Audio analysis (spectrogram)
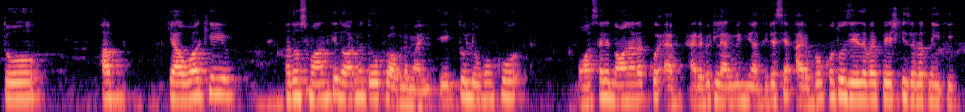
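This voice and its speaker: Man, classroom teacher, slow deliberate dictation, fairly high voice, faint background noise. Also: steady tone, warm tone, dull audio. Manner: mixes English dictation with Hindi-Urdu explanation, slow and deliberate when dictating. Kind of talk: classroom lecture, dictating notes.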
